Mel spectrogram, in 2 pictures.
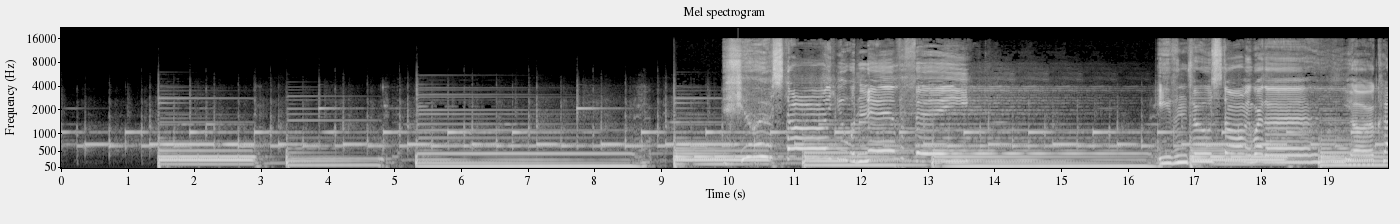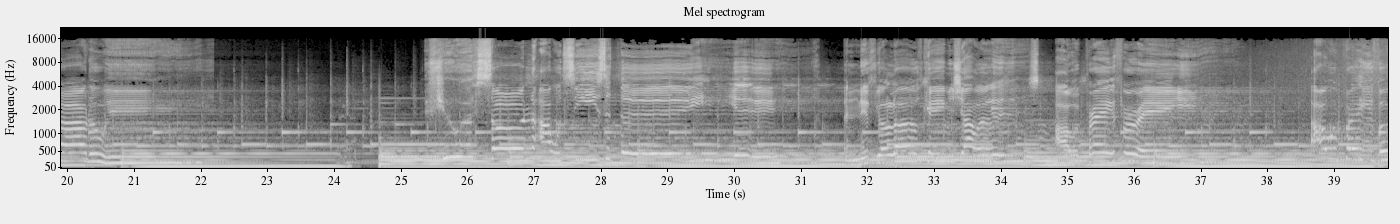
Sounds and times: Music: 0:00.0 - 0:39.8.

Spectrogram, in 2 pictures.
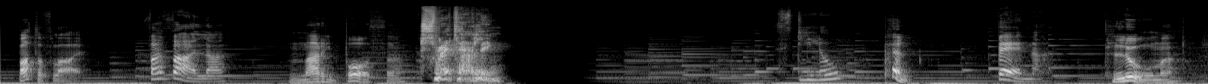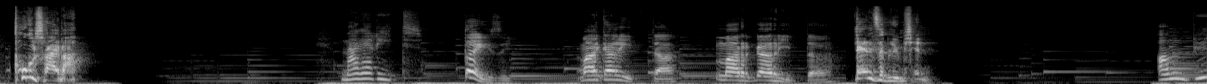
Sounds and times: Music: 0:00.0 - 0:05.1, 0:05.8 - 0:12.8, 0:13.6 - 0:24.1
Speech: 0:00.2 - 0:00.8, 0:02.9 - 0:05.1, 0:11.1 - 0:13.0, 0:17.9 - 0:21.5, 0:23.7 - 0:24.1.

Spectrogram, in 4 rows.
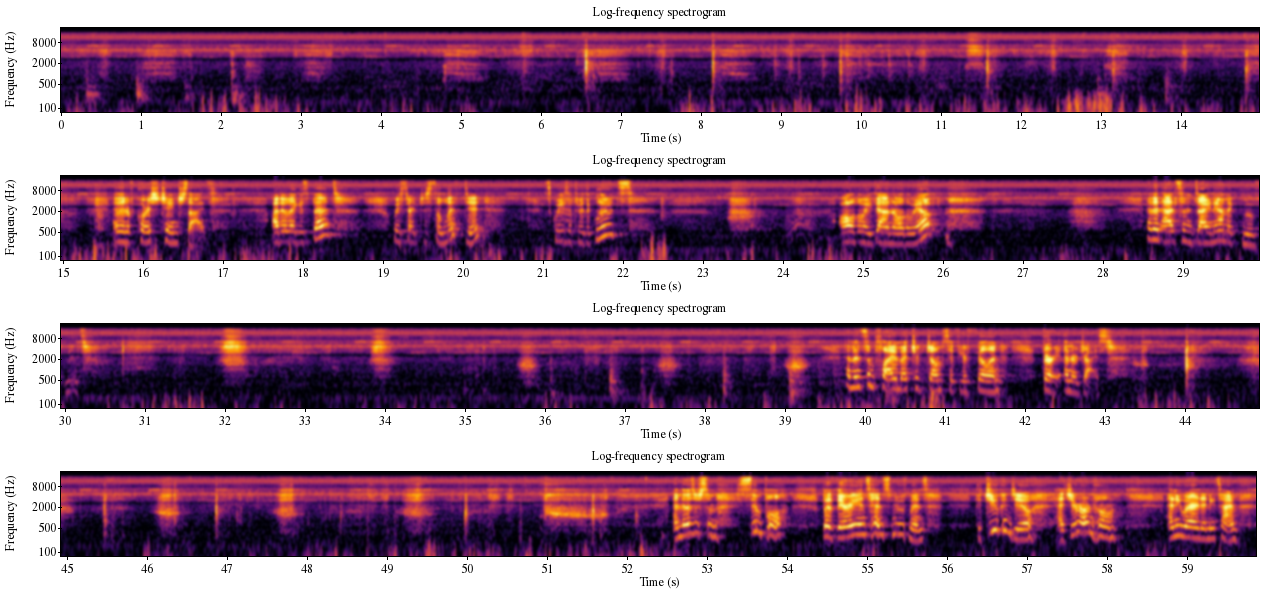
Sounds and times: Outside, rural or natural: 0:00.0 - 0:59.8.

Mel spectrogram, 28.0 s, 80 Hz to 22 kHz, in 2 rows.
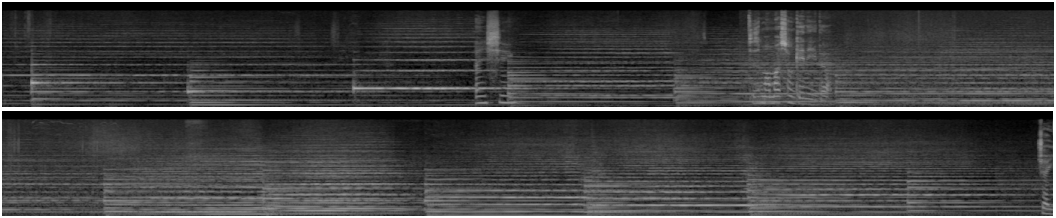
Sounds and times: Music: 0:00.0 - 0:28.0.

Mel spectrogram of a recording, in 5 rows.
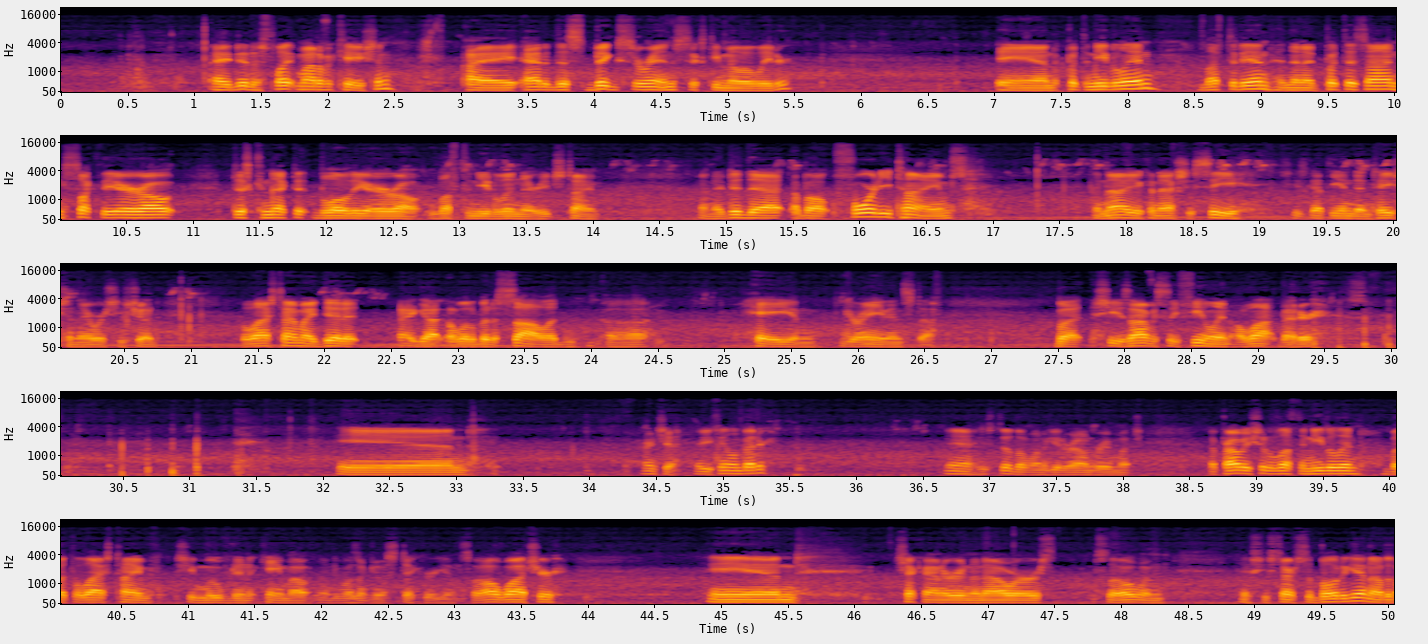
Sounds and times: Outside, rural or natural: 0:00.0 - 0:50.0
Speech: 0:01.1 - 0:05.6, 0:07.0 - 0:14.1, 0:14.8 - 0:17.0, 0:17.8 - 0:20.8, 0:21.4 - 0:24.6, 0:25.2 - 0:26.7, 0:27.5 - 0:30.0, 0:32.2 - 0:33.4, 0:34.4 - 0:35.5, 0:36.7 - 0:43.9, 0:44.9 - 0:50.0.

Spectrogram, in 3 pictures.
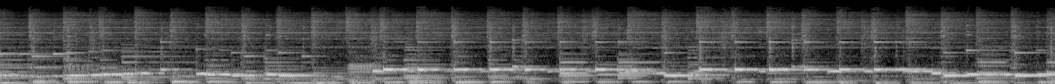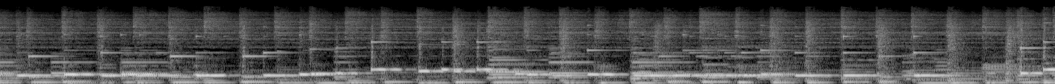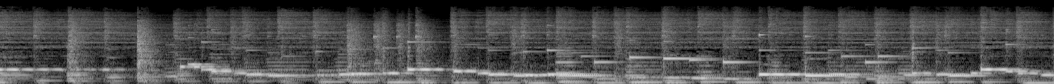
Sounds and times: Music: 0:00.0 - 0:31.6.

